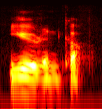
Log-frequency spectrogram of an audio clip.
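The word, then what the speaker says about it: Uhren Cup: As in U-R-I-N-E. – It's spelled a bit differently, but it is pronounced. – We'll keep the magic urine alive. – Cup. Yeah. U-H-R-E-N, so Urine Cup. That's how you say it, isn't it? – Yeah.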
